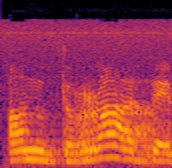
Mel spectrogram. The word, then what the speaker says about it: Andrade: Andrade, that's right. You must roll your R's when you say it all the time now.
